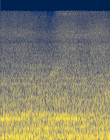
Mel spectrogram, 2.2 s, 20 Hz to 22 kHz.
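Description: JR Kyushu 885-series electric train moving slowly along the platform. Its running noise is a steady low rumble.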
